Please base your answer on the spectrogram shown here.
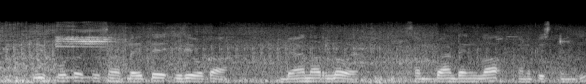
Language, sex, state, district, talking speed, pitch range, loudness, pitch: Telugu, male, Andhra Pradesh, Sri Satya Sai, 90 wpm, 135-155 Hz, -13 LUFS, 145 Hz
